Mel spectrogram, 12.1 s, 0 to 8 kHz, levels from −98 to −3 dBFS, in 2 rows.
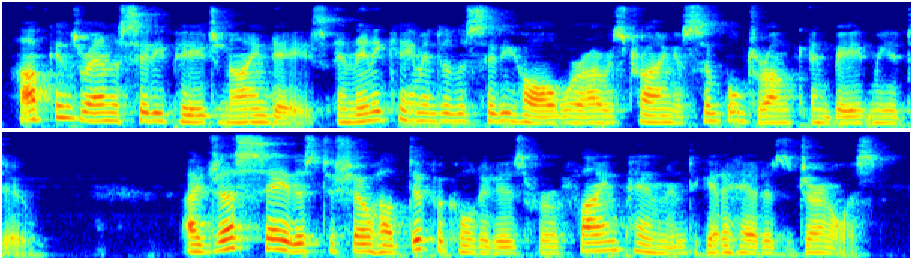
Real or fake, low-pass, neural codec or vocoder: fake; 7.2 kHz; vocoder, 44.1 kHz, 80 mel bands, Vocos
